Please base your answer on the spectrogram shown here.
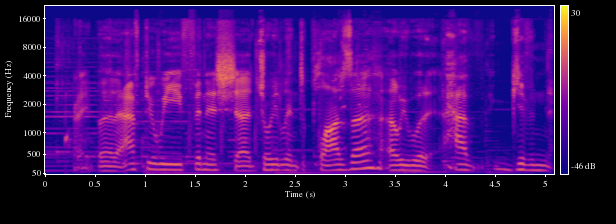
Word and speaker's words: Joyland: comment on earlier so we've always pronounced it jolians but for whatever reason actually I only realized this pretty recently it's spelled Joyland in this game I don't even know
